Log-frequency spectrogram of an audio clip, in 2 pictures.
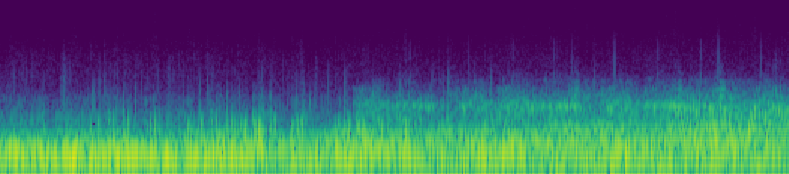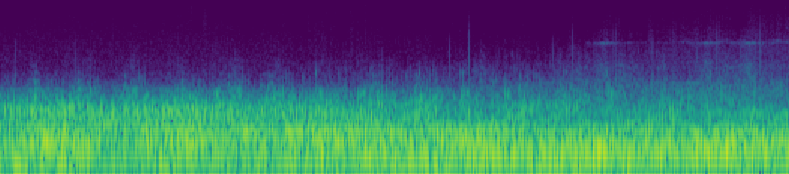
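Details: Stomach growling: steady low rumbling and churning throughout; ordinary borborygmi.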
